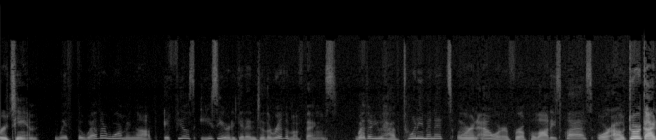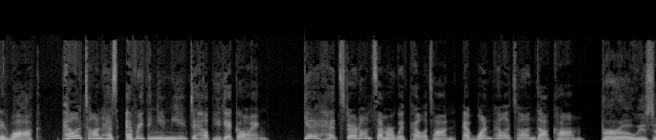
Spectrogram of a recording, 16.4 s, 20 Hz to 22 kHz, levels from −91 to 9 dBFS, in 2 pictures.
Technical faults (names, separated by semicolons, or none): automatic gain rising; automatic gain falling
